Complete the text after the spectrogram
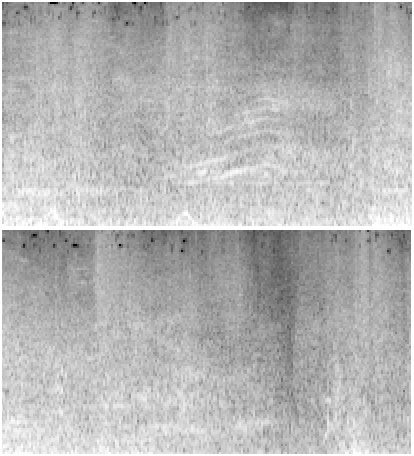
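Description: A man talks through a headset microphone.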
